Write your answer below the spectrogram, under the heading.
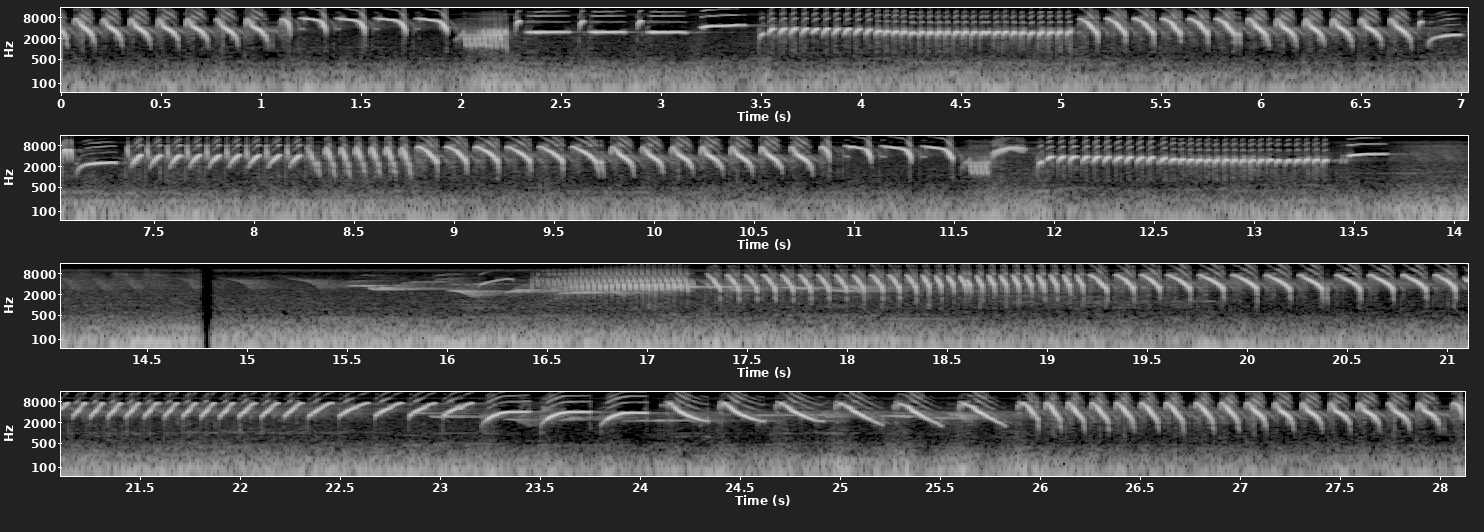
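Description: Domestic canary singing: long rolls of fast, repeated down-sweeping notes that change speed and pitch from phrase to phrase, with a break of about three seconds just past halfway.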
